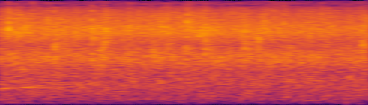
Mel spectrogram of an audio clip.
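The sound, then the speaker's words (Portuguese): Steady applause from a church audience at Poema Church welcoming the speaker, a dense wash of many hands clapping at an even level throughout, with no voices standing out. “Eu já falei quando vocês aplaudem, eu fico se achando, mas dura pouco.”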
